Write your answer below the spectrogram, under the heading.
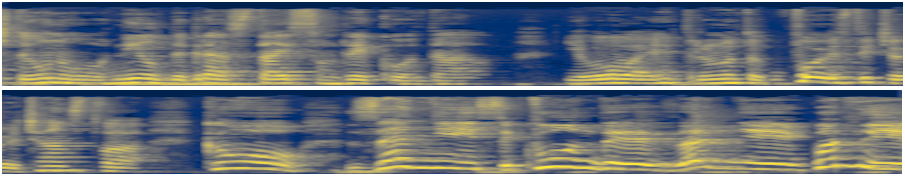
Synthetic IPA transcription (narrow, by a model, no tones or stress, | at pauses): ʃt̪ojeononild̪eɡɾad̪t̪ajsonɾekood̪ajeo̞ʋaːjt̪ɾe̞nuːt̪akupoʋjest̪it͡ʃo̞ʋjet͡ʃanst̪ʋa | kaozad̪ɲesekund̪ezad̪ʲɲeɡod̪ɲe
